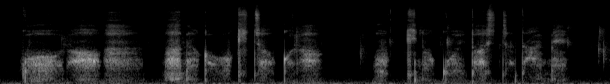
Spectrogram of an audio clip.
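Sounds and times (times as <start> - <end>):
person whispering: 0.2 - 1.1, 1.7 - 3.2, 3.8 - 5.8.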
